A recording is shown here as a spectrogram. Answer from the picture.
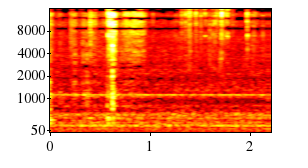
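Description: Steady low background hum with a faint steady tone, and a single small metallic click about two-thirds of a second in as a jewelry chain and charm are handled.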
